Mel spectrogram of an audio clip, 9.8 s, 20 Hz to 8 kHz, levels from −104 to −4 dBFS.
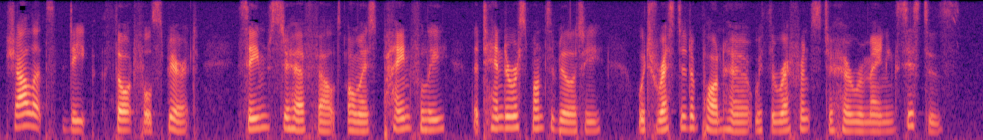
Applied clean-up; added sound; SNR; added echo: none; none; none; none.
